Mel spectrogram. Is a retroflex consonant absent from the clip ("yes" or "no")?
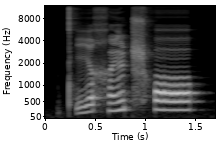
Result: no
